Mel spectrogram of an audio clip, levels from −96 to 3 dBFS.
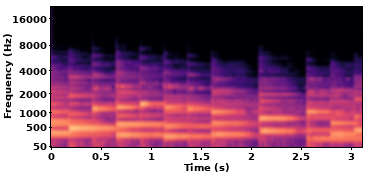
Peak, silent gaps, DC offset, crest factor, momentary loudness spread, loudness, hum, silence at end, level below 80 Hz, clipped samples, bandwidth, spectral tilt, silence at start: -4 dBFS; none; under 0.1%; 14 dB; 7 LU; -19 LUFS; none; 0 s; -54 dBFS; under 0.1%; 5.6 kHz; -8 dB/octave; 0 s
